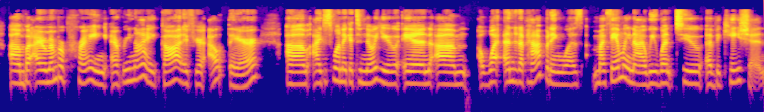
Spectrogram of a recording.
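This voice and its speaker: Over a quiet background, a woman at medium pitch speaks at a moderate pace in a bright, sharp tone with fairly even intonation. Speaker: author and pastor. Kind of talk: casual interview chat, testimony.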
